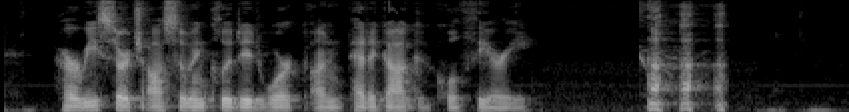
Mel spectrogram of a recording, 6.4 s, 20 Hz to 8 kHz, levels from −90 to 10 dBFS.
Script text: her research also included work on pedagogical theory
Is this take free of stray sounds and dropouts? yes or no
no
